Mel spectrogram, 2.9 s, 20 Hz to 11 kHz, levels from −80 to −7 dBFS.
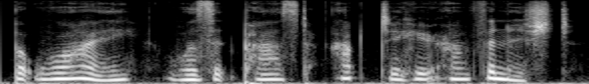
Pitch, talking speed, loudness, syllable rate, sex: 205 Hz, 185 wpm, -16 LUFS, 5.3 syllables/s, female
